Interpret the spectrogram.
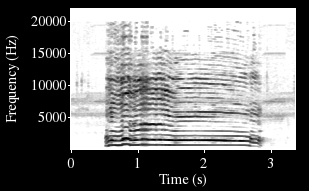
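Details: Free-range pastured rooster on an off-grid homestead crowing once: a loud, sustained cock-a-doodle-doo lasting a little over two seconds, starting with a short stuttered rise, holding a steady tone, then dropping off sharply at the end; quiet background otherwise.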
